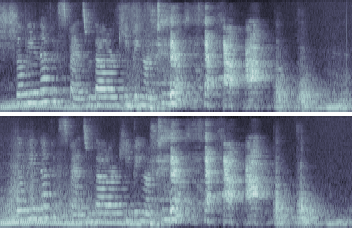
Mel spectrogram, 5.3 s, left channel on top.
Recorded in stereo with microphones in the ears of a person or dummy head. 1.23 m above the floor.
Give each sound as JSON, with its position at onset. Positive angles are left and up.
{"t": 0.2, "sound": "a woman speaking", "side_deg": 70, "distance_m": 1.9}
{"t": 2.2, "sound": "laughter", "side_deg": 15, "distance_m": 0.5}
{"t": 4.1, "sound": "knocking", "side_deg": -60, "distance_m": 0.9}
